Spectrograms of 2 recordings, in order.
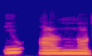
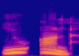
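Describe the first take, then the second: First: Every word is said in full. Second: The words are squeezed into one contracted form.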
